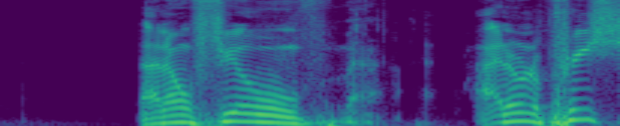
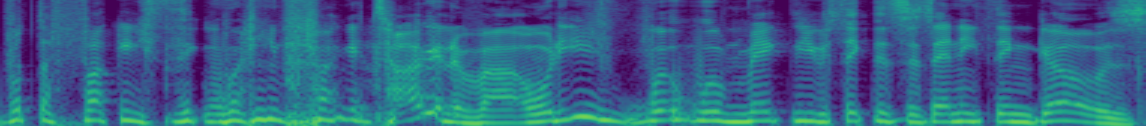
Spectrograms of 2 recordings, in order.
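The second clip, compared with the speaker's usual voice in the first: higher-pitched, stumbling retort; indignant disbelief; 6 semitones higher, faster than usual. Retold or imitated. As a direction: act out a baffled, indignant comeback. Retold indignant reply to the advance.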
